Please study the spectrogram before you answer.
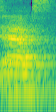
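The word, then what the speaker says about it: Acks: I forget how your last name is spelled. A-C-K-S. So I am Axe, and while I understand that WSFS is a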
